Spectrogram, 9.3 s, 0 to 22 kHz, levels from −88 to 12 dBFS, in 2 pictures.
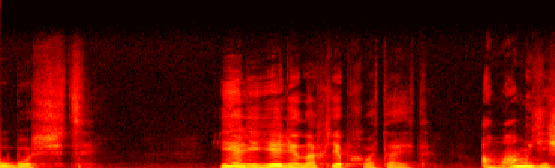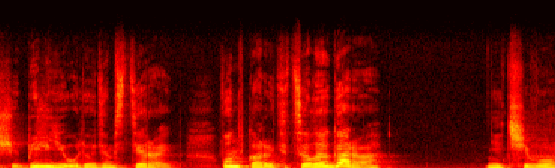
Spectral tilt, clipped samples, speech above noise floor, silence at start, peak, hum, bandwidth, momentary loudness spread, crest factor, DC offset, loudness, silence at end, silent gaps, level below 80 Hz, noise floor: -5 dB/octave; under 0.1%; 42 dB; 0 s; -2 dBFS; none; 16.5 kHz; 16 LU; 18 dB; under 0.1%; -20 LUFS; 0 s; none; -66 dBFS; -61 dBFS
